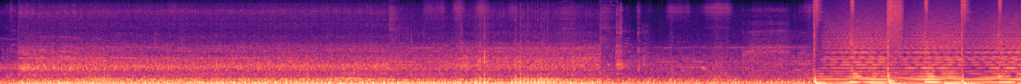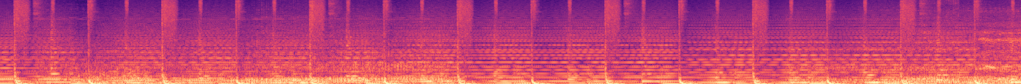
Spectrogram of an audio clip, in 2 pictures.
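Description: Indian Sport Chief motorcycle engine while riding on Texas roads, a steady loud rumble throughout, with a harmonic engine drone that rises and strengthens partway through.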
